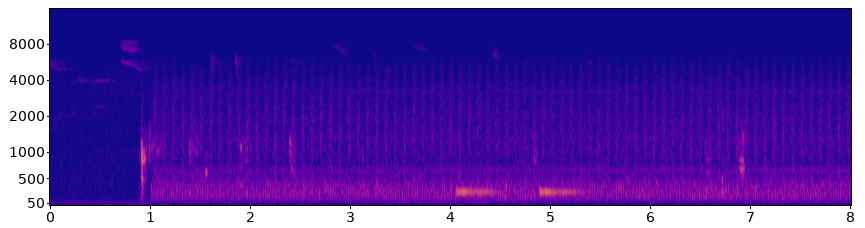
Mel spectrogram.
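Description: A bicycle on an indoor trainer whirs steadily as a rider pedals.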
